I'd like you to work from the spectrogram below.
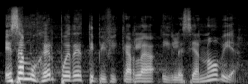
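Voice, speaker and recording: A male pastor gives a teaching sermon in a church hall, his fairly high voice swinging widely in pitch. He explains each verse patiently and reads scripture aloud with growing emphasis. A long reverb trails each phrase. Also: sing-song. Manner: explains verses slowly, pointing at a chart. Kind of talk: Bible study sermon.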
